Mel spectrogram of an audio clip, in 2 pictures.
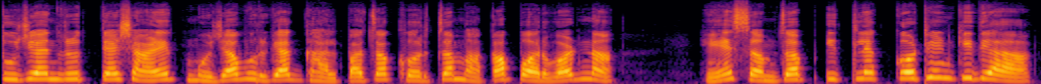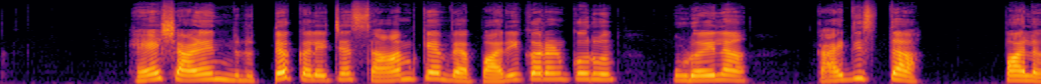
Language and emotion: Goan Konkani, disgusted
